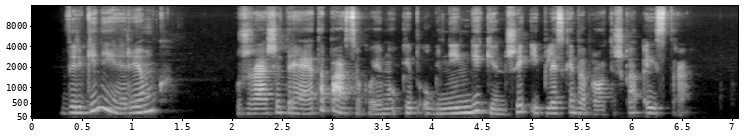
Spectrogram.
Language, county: Lithuanian, Telšiai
